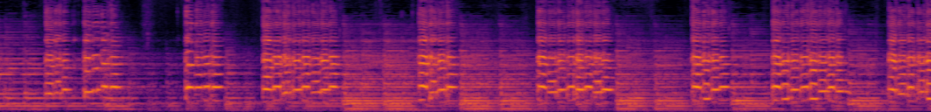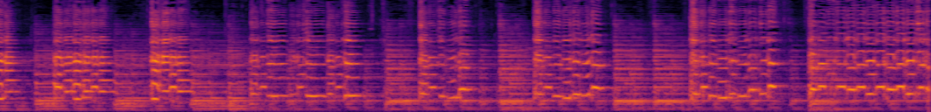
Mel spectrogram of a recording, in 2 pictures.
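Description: Erhu and piano duet: the erhu bows a wavering melody with vibrato while the piano strikes repeated chords over held bass notes.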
